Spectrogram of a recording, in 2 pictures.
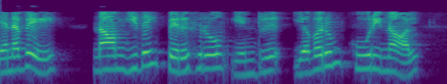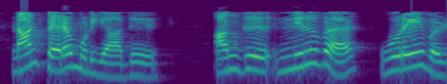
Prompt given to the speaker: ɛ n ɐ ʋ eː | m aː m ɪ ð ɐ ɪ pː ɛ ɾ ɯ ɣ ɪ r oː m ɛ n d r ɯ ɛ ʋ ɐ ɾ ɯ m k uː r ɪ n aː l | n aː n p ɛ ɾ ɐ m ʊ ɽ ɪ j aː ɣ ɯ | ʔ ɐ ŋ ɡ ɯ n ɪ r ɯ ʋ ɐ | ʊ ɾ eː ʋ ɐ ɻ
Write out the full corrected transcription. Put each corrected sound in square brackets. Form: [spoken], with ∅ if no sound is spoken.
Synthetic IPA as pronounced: ɛ n ɐ ʋ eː | [n] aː m ɪ ð ɐ ɪ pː ɛ ɾ ɯ ɣ ɪ r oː m ɛ n d r ɯ ɛ ʋ ɐ ɾ ɯ m k uː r ɪ n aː l | n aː n p ɛ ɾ ɐ m ʊ ɽ ɪ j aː [ð] ɯ | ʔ ɐ ŋ ɡ ɯ n ɪ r ɯ ʋ ɐ | ʊ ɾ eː ʋ ɐ ɻ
